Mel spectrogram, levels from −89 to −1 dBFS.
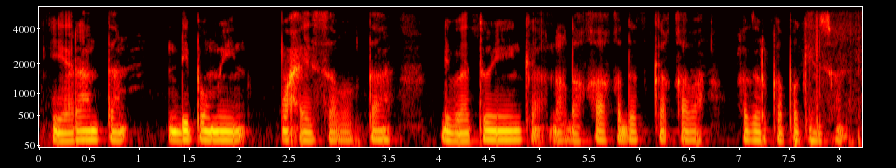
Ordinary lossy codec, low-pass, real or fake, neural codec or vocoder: none; 5.4 kHz; fake; vocoder, 44.1 kHz, 128 mel bands every 256 samples, BigVGAN v2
